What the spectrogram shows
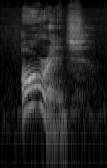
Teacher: the word orange, the stress is on the first syllable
